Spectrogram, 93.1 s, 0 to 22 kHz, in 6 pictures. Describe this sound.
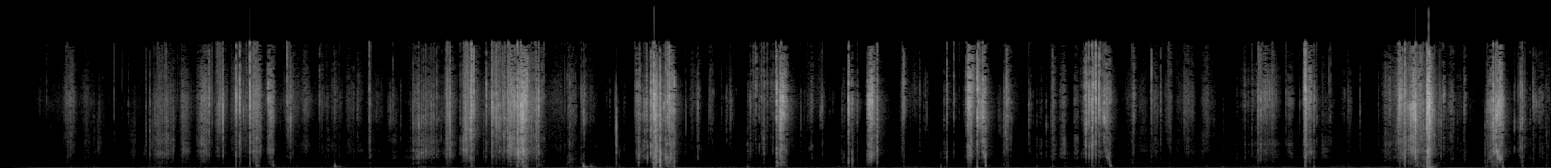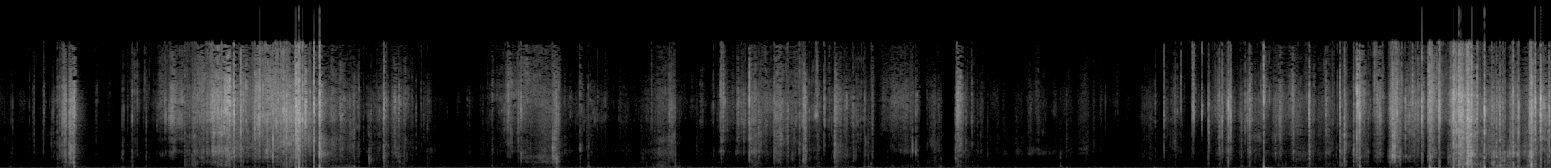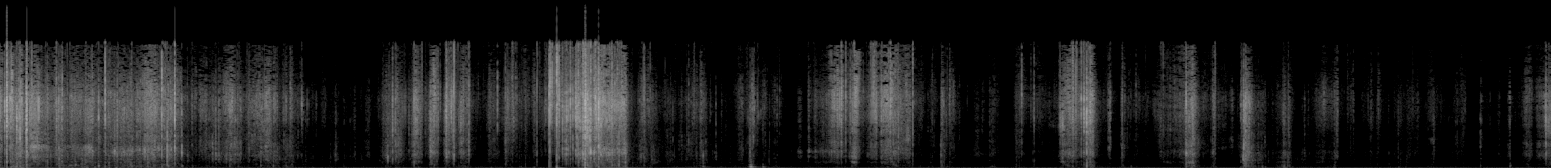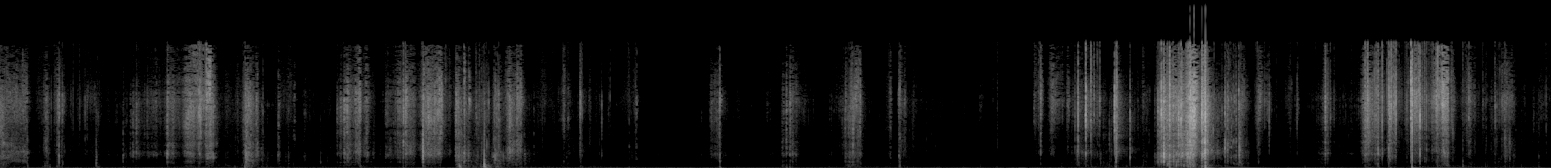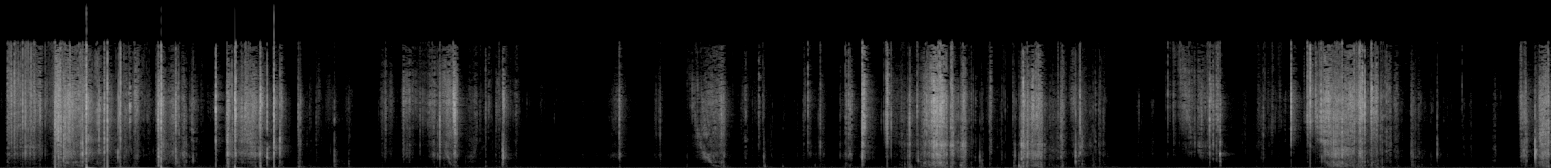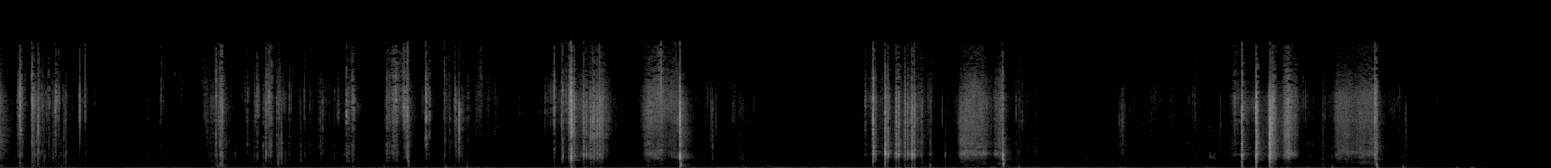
Peling Onions
Primo, vegetables, LM49990, chef, EM172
